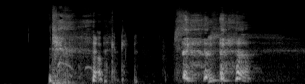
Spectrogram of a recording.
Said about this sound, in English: That's your punishment for touching my mic. I made sure you could hear the coughs a little bit. Okay, good. Please cough directly into the microphone.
